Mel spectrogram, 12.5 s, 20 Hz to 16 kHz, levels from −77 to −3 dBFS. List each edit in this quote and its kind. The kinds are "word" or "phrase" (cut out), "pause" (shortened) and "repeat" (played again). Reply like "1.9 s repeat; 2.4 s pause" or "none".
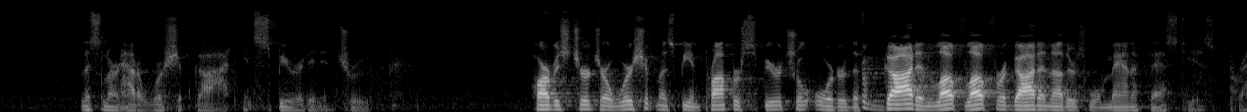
2.4 s pause; 8.6 s word; 9.6 s repeat

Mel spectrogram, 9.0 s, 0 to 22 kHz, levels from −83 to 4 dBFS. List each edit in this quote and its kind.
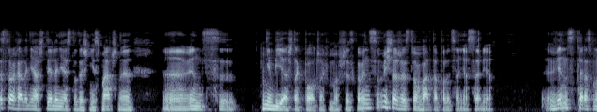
3.8 s pause

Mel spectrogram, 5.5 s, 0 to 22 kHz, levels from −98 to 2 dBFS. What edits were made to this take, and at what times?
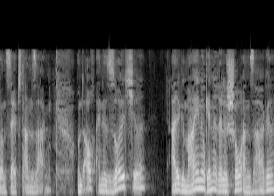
4.1 s word

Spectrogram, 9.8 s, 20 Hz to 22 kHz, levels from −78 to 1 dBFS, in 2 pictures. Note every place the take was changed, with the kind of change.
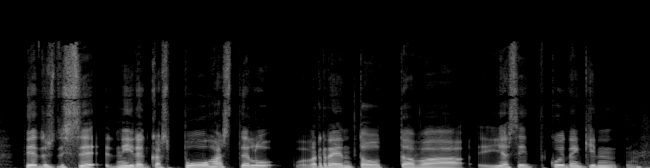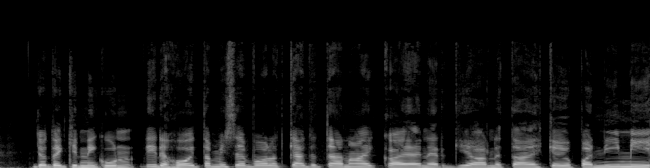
5.9 s word

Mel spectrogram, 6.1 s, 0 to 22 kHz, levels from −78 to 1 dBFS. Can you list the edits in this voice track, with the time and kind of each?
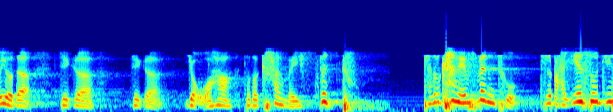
3.9 s pause

